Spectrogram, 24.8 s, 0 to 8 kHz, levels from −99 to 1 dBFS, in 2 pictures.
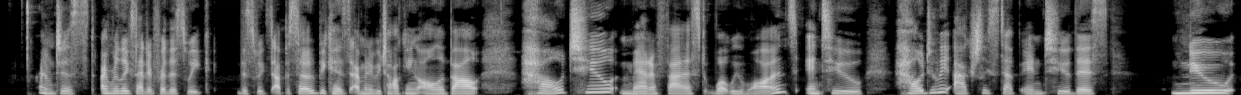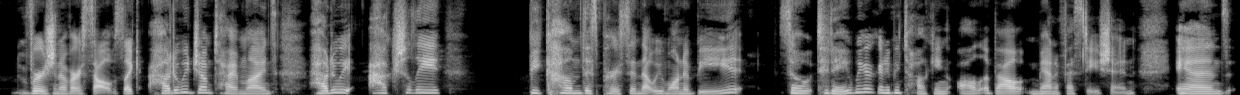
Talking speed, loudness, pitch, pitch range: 165 wpm, -23 LUFS, 180 Hz, 165-210 Hz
